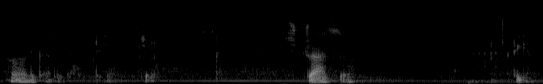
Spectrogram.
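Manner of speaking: under-the-breath muttering to self; whispered self-talk; whispered aside. Real, not acted. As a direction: murmur while checking the notes. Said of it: "muttering while checking notes".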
